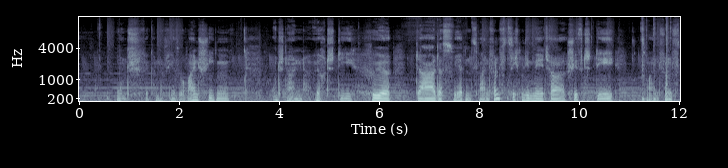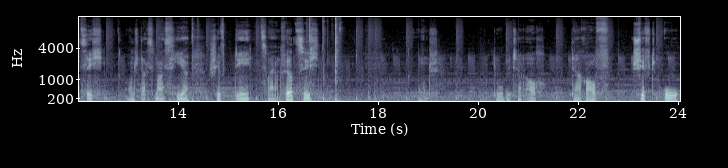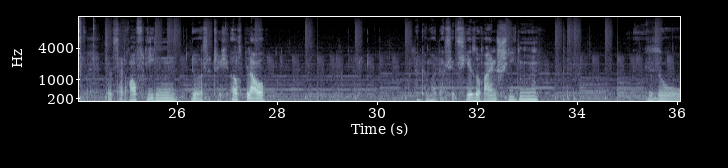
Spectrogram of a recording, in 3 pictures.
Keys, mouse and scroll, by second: 1.5 click, 5.2 click, 10.1 shift+d, 11.2 KP_5, 11.4 KP_2, 11.7 KP_Enter, 13.2 click, 14.2 shift+d, 16.6 KP_4, 16.8 KP_2, 17.1 KP_Enter, 19.8 click, 21.5 click, 24.0 shift+o, 26.7 click, 28.3 click, 30.9-36.0 drag.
